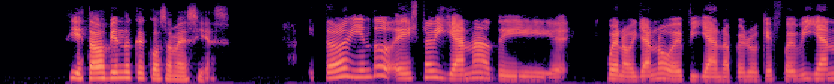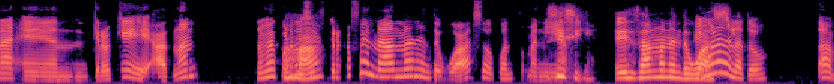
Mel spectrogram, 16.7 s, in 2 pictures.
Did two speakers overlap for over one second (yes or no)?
no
